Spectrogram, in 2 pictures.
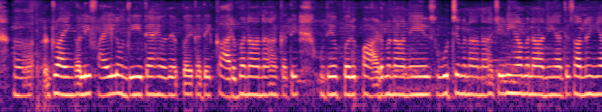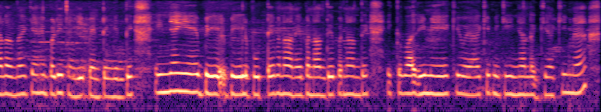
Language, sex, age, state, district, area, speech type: Dogri, female, 18-30, Jammu and Kashmir, Kathua, urban, spontaneous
